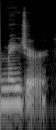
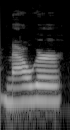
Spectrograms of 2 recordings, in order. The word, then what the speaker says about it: Mauger: her name was pronounced major like her last name was pronounced major because when I saw her name was like is it pronounced like MRE maer um I I wasn't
